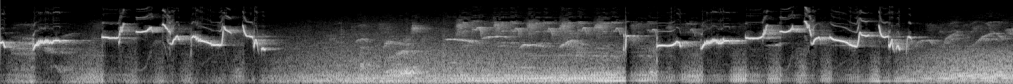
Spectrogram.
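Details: Oriental magpie-robin (kacer) singing in the morning: two loud bursts of quick, varied whistles and slurred notes, with a quieter middle section of softer chirps and hum.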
